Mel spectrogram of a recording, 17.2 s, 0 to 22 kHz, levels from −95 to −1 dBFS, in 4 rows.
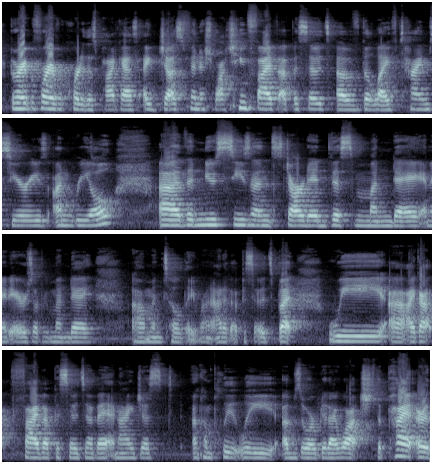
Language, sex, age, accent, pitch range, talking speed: English, female, 10-29, American, 165-190 Hz, 190 wpm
